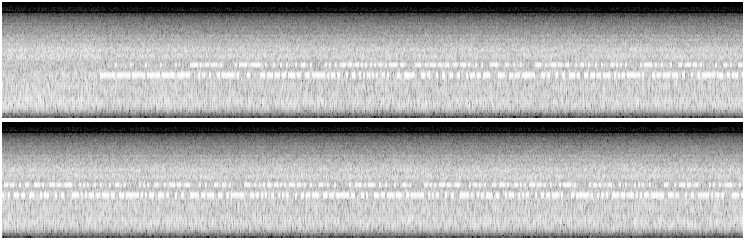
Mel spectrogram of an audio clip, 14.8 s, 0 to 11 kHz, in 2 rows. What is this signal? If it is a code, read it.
RTTY (50 baud, 450 Hz shift), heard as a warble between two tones, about 1500 Hz centre, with radio static and room echo. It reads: ETQ2F RSEVN IH90N CP4E7 UULWH OY2YC M8NSR 0AZ7R MDUHR 3DB6C …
